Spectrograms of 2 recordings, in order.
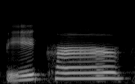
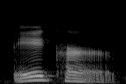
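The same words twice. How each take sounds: First: "Big curve" with "curve" held on a higher pitch; rising tune. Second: "big curve" dropping lower on "curve"; falling tune. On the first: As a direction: stretch "curve" upward, unfinished. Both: Shown as a demonstration. Chanting along with drawn letter strokes.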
